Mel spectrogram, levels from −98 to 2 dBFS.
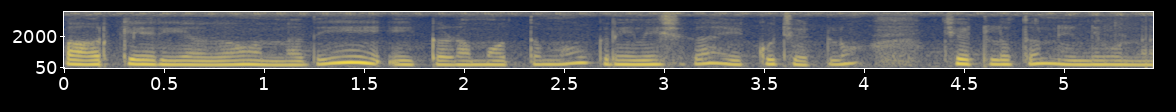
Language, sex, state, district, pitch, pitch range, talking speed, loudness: Telugu, female, Andhra Pradesh, Visakhapatnam, 220 Hz, 210-240 Hz, 155 wpm, -17 LUFS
